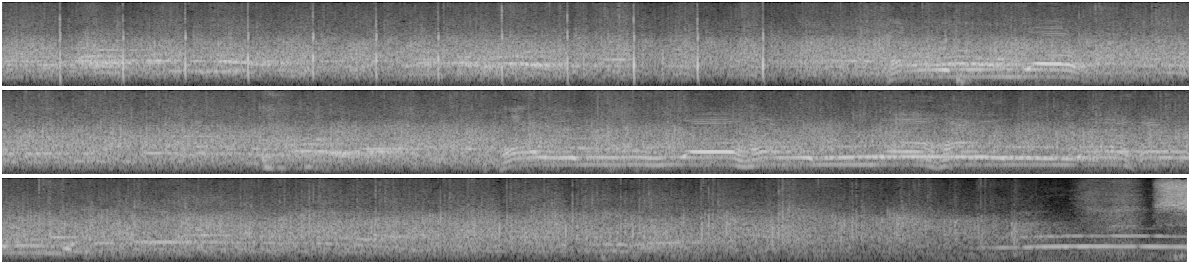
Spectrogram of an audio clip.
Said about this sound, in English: Let's stop for just a minute. Let's clap our hands, lift up our voice, and magnify God.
